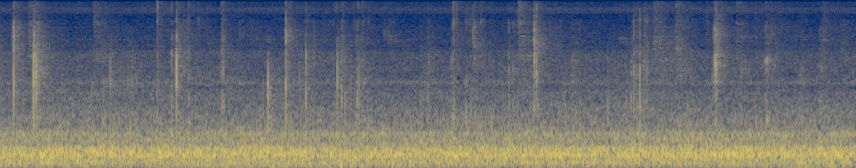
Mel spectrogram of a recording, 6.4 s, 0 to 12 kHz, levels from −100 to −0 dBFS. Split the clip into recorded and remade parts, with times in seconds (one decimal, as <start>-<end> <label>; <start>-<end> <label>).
0.0-3.2 remade; 3.2-6.0 recorded; 6.0-6.4 remade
